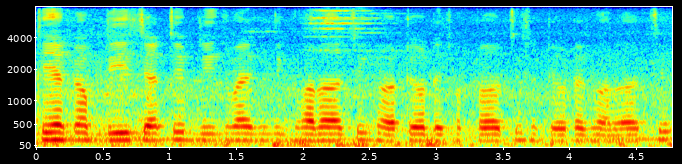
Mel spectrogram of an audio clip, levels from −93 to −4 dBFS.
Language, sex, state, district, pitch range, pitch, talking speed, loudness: Odia, male, Odisha, Khordha, 140-155 Hz, 145 Hz, 215 wpm, -18 LUFS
